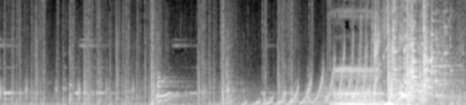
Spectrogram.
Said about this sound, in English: We shatter the ceramics near the way back to the surface.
